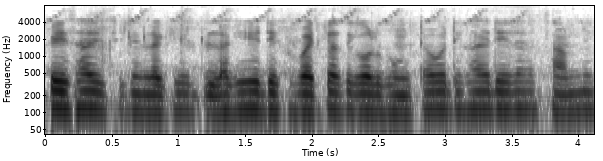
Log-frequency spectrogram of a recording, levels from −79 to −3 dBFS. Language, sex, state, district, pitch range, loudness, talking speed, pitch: Hindi, male, Madhya Pradesh, Umaria, 105-115 Hz, -20 LUFS, 275 wpm, 110 Hz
